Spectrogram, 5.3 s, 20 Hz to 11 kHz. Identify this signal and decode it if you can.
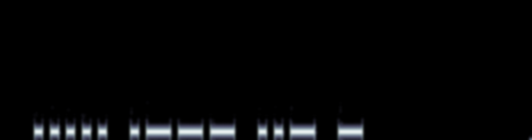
Morse code, heard as a keyed tone, about 15 wpm, 700 Hz. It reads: 5JUT
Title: Four Challenging Letter-Number Combinations 15wpm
